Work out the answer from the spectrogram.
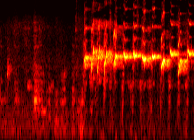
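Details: Moroccan bulbul bursting into loud, continuous warbling after a quiet start with a few soft chirps: a rapid, rich run of whistled and chattering notes that keeps going to the end.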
